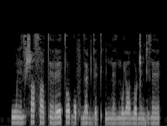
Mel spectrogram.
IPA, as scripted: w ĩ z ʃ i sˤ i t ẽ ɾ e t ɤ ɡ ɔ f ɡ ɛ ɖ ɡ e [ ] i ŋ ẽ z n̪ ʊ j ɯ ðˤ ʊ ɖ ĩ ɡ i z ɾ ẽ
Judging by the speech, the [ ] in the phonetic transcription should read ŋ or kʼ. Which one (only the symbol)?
kʼ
